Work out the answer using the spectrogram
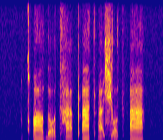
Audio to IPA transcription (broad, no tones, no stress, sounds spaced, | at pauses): qʼ ɔ ɗ ɔ̰ tʰ a̰ pʼ a tʼ a̰ ɕ ɔ̰ t͡sʼ aː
